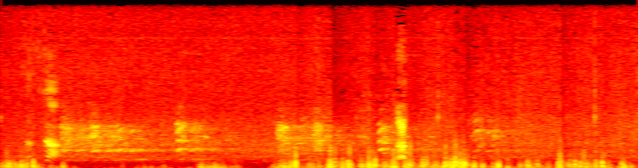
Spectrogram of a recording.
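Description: A pack of puppies playing rough: a high wavering whine about half a second in, then a run of rapid, rough low growling sounds from about three seconds on.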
